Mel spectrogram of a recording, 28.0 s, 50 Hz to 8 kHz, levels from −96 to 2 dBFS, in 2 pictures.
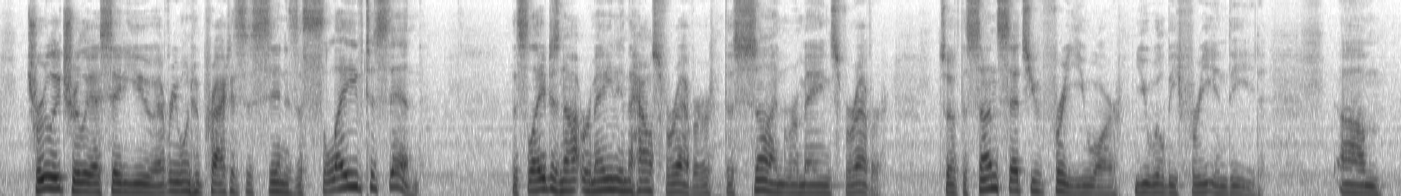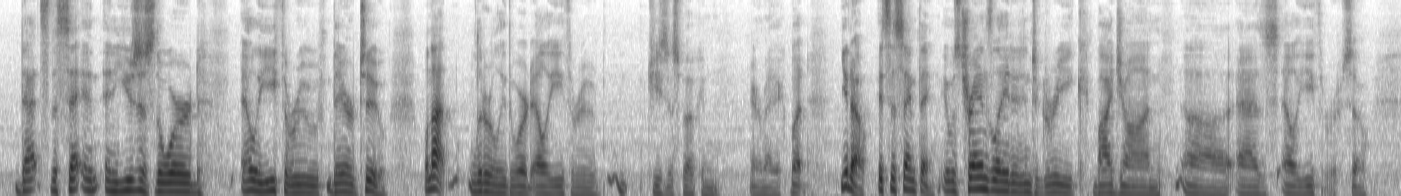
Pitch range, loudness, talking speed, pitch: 110-145 Hz, -24 LUFS, 180 wpm, 120 Hz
